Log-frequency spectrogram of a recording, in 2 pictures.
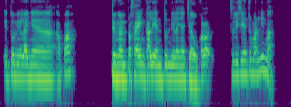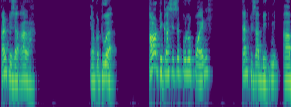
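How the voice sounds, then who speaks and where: A man giving an informal public speaking workshop, chatty and animated, talking straight to his audience with asides and quick examples. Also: fairly high pitch. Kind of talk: casual online workshop talk.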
